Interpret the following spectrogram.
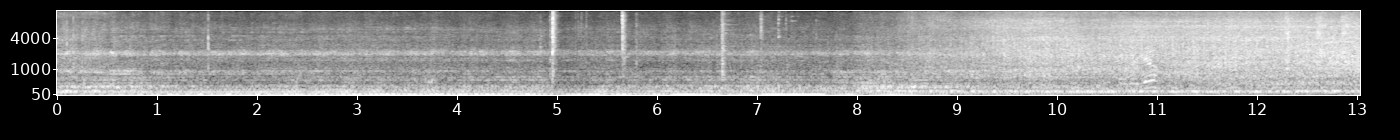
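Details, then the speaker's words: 1968 Pontiac Firebird V8 at idle with the AC compressor shut off: a tight, deep idle with a faint occasional tick, possibly slight lifter chatter, definitely no rod knock. "It's a pretty tight motor. A little bit of maybe lifter chatter in there. Definitely not a rod knock that I sense."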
